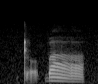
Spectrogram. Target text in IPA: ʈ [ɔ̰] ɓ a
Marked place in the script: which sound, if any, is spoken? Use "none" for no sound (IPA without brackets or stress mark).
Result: ɔ̰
